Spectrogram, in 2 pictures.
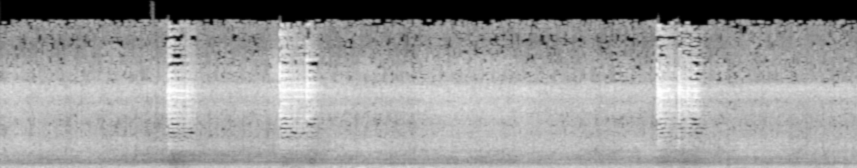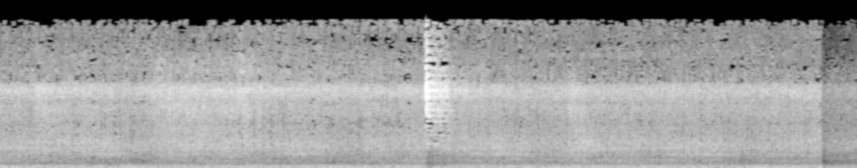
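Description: Spiral-spring processing machine with a rotating abrasive drum, running steadily with a low hum. A few sharp metallic clinks, about four, ring out as the steel springs drop into the wire basket.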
